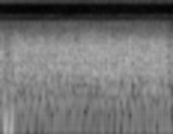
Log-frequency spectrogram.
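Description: Audience applauding, a steady even spread of clapping, with a short low thump at the very start.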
